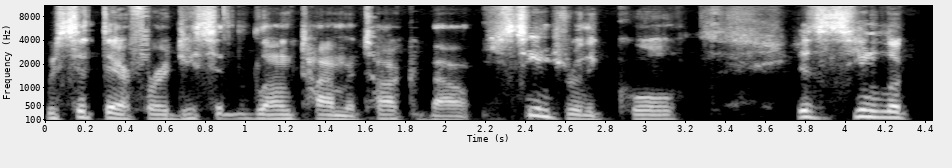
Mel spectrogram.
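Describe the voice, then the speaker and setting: A man's voice: mid-range voice, lively intonation, brisk, husky, no echo. A man hosting a comedy show, reading fan fiction aloud and often tripping over words and restarting.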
